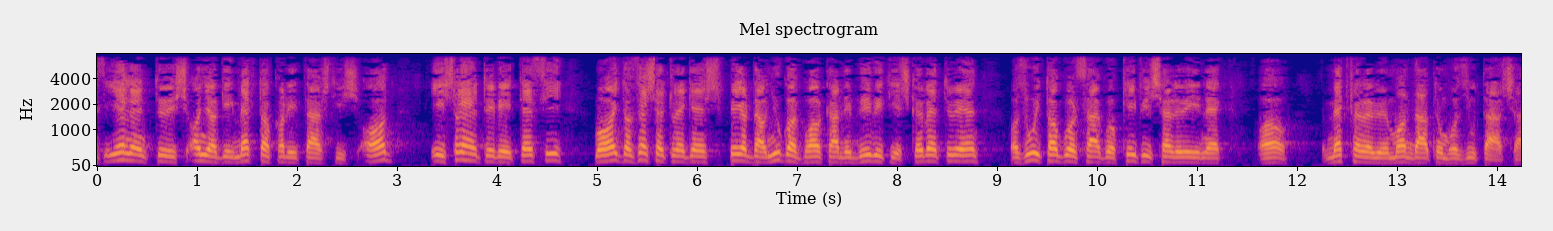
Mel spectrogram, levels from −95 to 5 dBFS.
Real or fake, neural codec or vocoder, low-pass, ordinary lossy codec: real; none; 7.2 kHz; none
